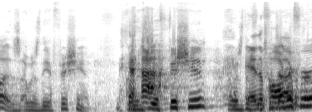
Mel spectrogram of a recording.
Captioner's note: laughs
